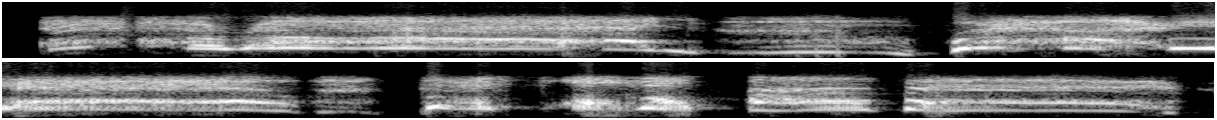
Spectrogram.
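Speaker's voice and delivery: high, drawn-out mock scream of his name; imitated screaming. Ex storming the theater lobby, screaming for him in a slow high mock wail. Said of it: "just screaming my name".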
